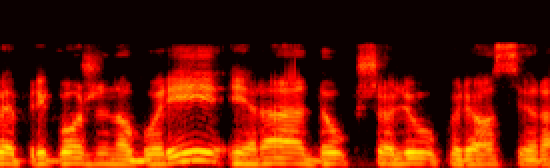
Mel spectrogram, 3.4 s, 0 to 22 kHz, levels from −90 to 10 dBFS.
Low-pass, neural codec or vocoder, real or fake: 7.2 kHz; none; real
